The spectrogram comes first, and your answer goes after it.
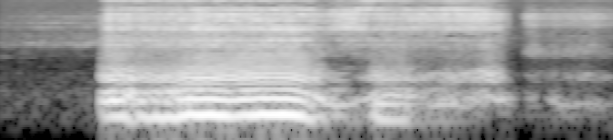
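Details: Chow Chow snoring: one long, loud rasping inhalation of about a second with a rich buzzy harmonic stack, followed by a softer, shorter breath, in a quiet indoor setting.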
